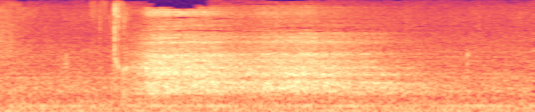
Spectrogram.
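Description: A single breath drawn in by a person, a soft airy rush that swells and fades over about a second. It is faint and heard alone, with no talking.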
